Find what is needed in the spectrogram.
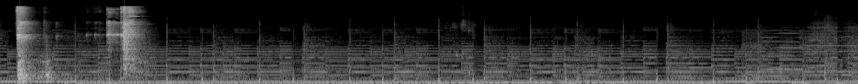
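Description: A crown cap is prised off a bottle of bottle-conditioned homebrew beer: a sharp click just after the start, then a second, slightly longer burst about a second in, the carbonation releasing. Background guitar music plays throughout.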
